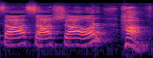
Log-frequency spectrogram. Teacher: जो घर्षण या रगड़ खाकर निकलते हैं। संघर्ष व्यंजन कहलाते हैं या संघर्षी व्यंजन कहलाते हैं। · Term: ऊष्म व्यंजन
